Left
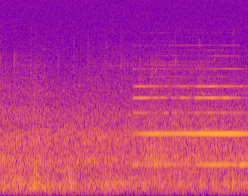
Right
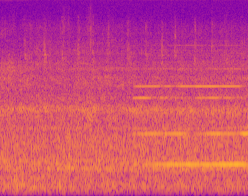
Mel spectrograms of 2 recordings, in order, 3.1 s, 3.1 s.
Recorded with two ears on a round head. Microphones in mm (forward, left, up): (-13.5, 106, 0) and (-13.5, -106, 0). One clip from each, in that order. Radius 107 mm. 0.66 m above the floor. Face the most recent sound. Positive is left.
turn(degrees=-10)  # may be behind; listen again after turning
